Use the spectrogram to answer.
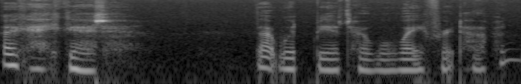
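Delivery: fast, soft relieved aside; relieved whisper. Real, not acted. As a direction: hurry it under your breath. Relieved, muttering to self.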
